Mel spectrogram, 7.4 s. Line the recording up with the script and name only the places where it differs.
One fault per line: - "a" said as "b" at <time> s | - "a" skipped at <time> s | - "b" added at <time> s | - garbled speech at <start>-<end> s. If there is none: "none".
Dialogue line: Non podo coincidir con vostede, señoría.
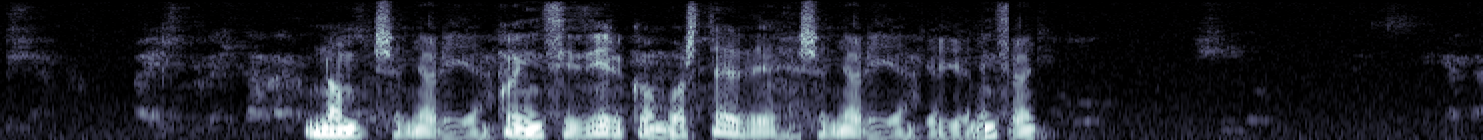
- "podo" said as "señoría" at 2.0 s
- garbled speech at 4.6-5.2 s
